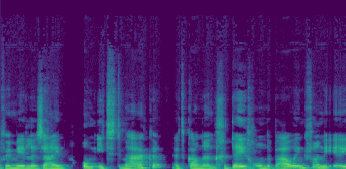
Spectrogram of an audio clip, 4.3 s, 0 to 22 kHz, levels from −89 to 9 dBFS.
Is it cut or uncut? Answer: cut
